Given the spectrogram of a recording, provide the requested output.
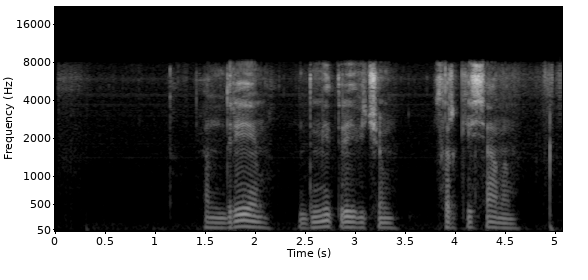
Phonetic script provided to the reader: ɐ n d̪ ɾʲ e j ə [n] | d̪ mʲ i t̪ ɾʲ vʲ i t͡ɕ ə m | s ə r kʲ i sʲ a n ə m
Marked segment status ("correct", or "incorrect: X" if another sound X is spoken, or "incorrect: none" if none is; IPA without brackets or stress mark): incorrect: m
